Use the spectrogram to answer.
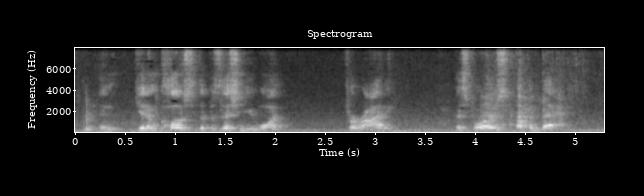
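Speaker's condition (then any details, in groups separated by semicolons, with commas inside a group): No condition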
